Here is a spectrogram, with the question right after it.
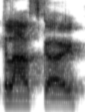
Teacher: It's actually Glasgow. It's a nice soft O, not an ow.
